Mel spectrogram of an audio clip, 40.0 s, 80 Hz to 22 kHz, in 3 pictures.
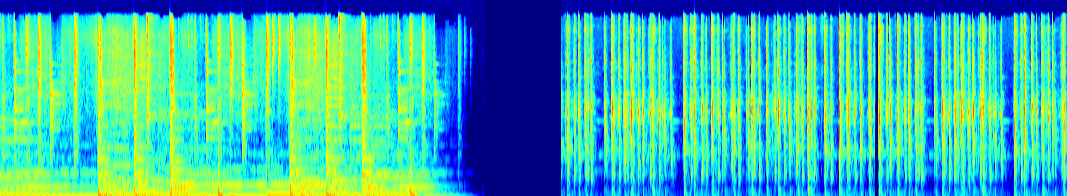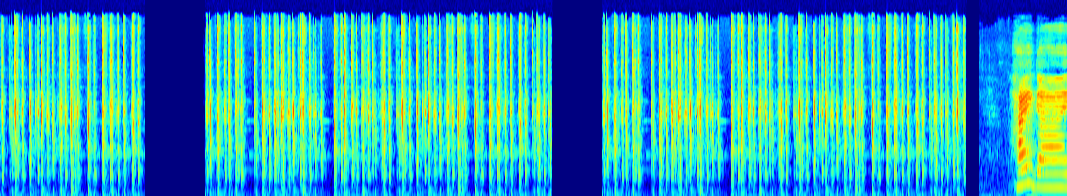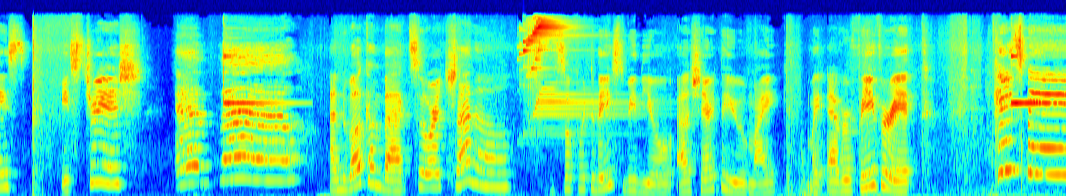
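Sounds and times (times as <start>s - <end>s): rapid typing on keyboard: 7.0s - 15.2s, 15.9s - 20.3s, 20.9s - 25.4s.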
